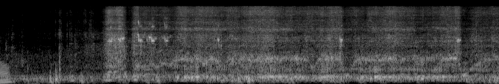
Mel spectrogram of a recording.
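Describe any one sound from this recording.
A small kart motor whirs as the kart drives past.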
